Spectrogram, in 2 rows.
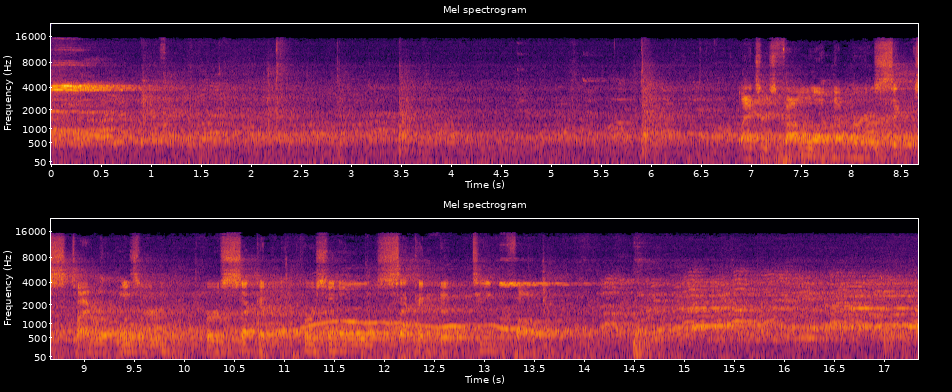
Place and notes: University, Windsor, ON, Canada - Women's Basketball Home Opener
Windsor Lancers Women's basketball home opener at the St. Denis center. I put my camera down and walked away. I think the sound really brings in the atmosphere of the game
6 November 2015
